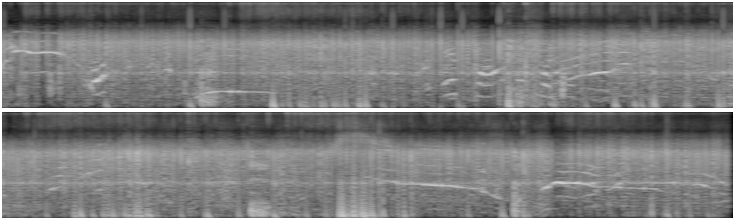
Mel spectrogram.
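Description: Fireworks going off: a continuous crackle of sparks and many sharp pops from rockets and firecrackers, with voices calling out over them now and then.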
